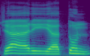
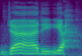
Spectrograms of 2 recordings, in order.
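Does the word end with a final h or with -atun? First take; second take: -atun; final h. First: The word ends with a t and -un ending. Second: The word ends in a stopped h sound. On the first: The reciter continues without pausing. "যদি আমরা এখানে অক্ষ না করি পড়ে যাই এরকম যদি হয় তাহলে হবে জারিয়াতুন" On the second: The reciter pauses at this word. "এখানে মনে মনে সাকিন ধরে"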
